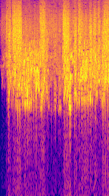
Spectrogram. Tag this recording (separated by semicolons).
sounddesign; digital; future; electronic; electric; effect; strange; glitch; freaky; noise; weird; soundeffect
